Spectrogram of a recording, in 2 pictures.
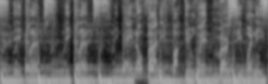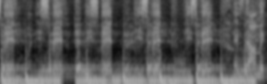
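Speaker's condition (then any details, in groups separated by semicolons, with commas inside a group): No condition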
